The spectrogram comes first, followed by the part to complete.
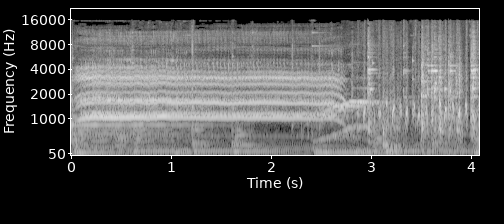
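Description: Cartoon background music with a sustained high-pitched tone that bends down and cuts off about two and a half seconds in, followed by a rapid clatter of clinks like something breaking.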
